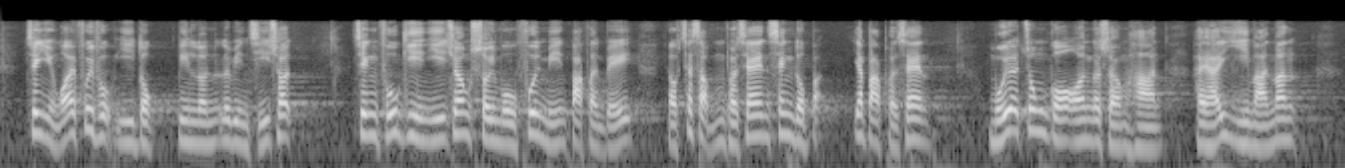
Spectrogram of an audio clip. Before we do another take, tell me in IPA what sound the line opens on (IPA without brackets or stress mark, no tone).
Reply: t͡s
